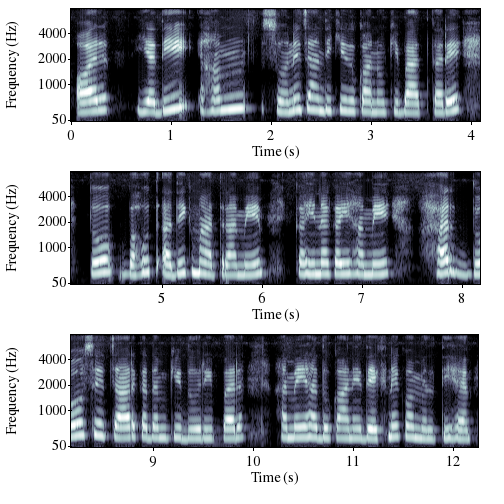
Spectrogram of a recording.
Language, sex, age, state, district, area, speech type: Hindi, female, 30-45, Madhya Pradesh, Balaghat, rural, spontaneous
